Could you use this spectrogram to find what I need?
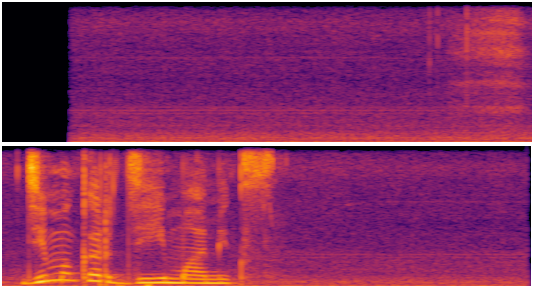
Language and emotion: Russian, neutral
